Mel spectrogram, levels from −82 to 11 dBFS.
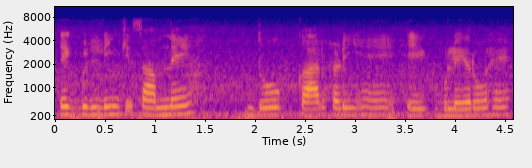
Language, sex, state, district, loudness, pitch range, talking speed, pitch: Hindi, female, Maharashtra, Washim, -18 LUFS, 205-225 Hz, 145 wpm, 215 Hz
